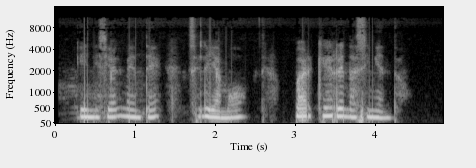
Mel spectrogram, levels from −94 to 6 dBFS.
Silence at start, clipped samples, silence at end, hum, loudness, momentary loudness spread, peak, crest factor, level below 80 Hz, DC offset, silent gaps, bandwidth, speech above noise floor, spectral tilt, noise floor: 0.25 s; under 0.1%; 0.55 s; none; -18 LUFS; 9 LU; -2 dBFS; 18 dB; -44 dBFS; under 0.1%; none; 11.5 kHz; 28 dB; -6.5 dB/octave; -45 dBFS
